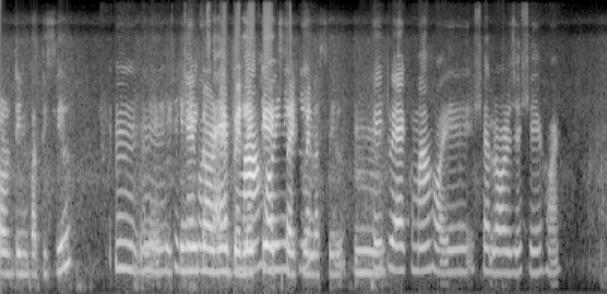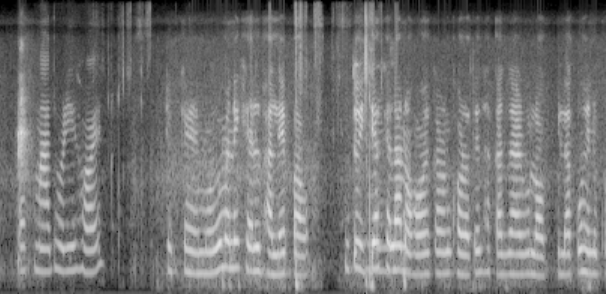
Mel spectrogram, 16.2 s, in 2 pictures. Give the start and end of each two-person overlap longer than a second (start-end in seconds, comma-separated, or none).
1.9-4.0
